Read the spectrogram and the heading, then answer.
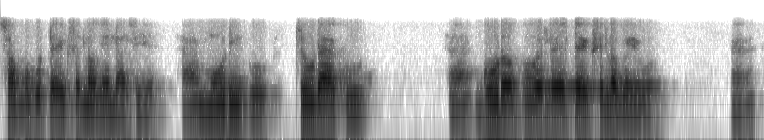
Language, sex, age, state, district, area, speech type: Odia, male, 18-30, Odisha, Rayagada, urban, conversation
